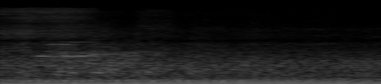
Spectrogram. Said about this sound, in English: If you're online, there's a truck going by us right now. Makes a little bit of noise. Not bad though. He could honk and that would make it interesting.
